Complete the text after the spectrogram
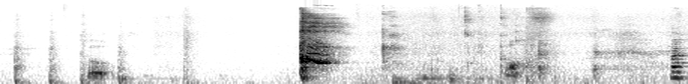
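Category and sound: human body sound, cough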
